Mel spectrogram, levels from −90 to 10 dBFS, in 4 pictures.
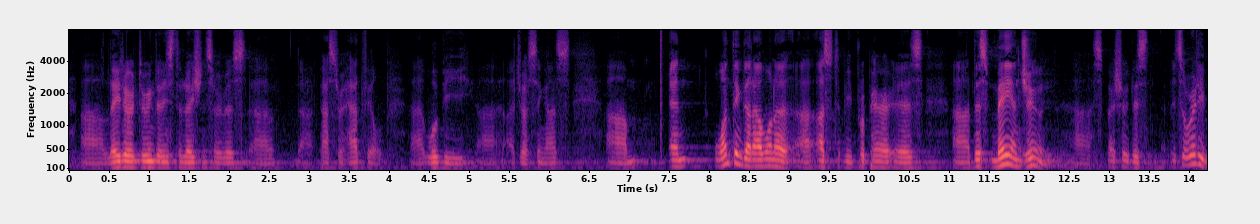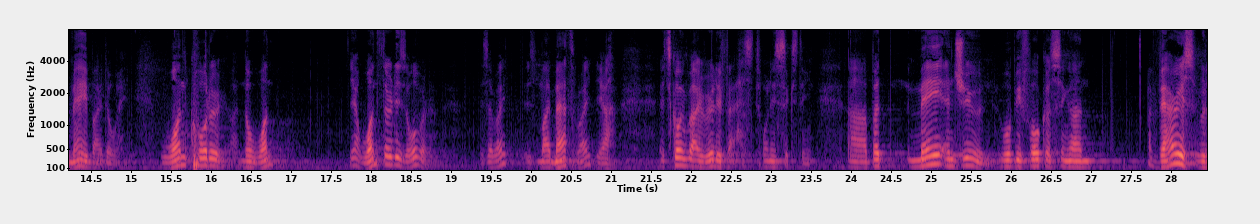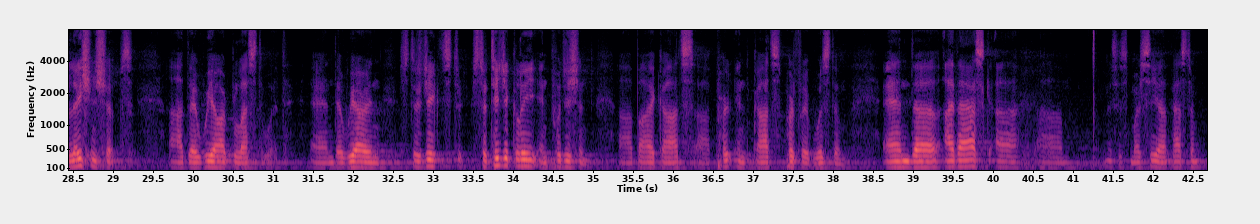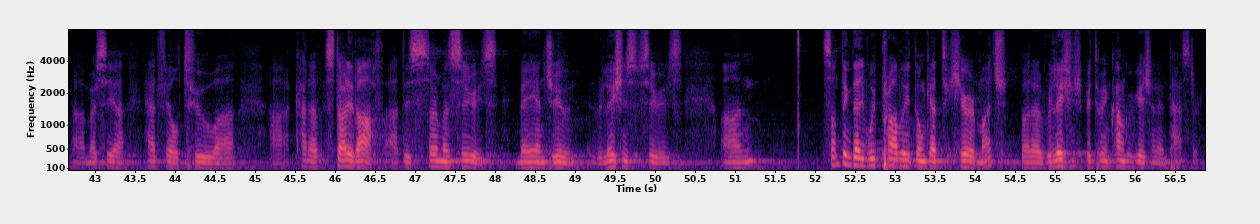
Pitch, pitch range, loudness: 120 Hz, 110-130 Hz, -32 LUFS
